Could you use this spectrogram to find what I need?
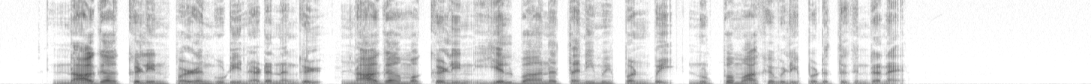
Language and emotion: Tamil, neutral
